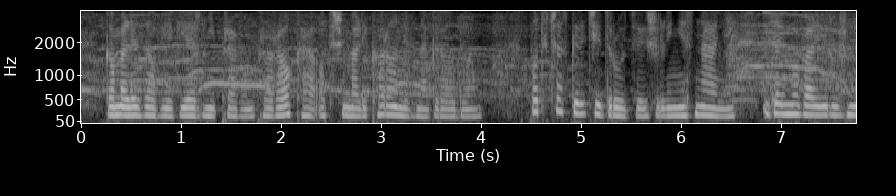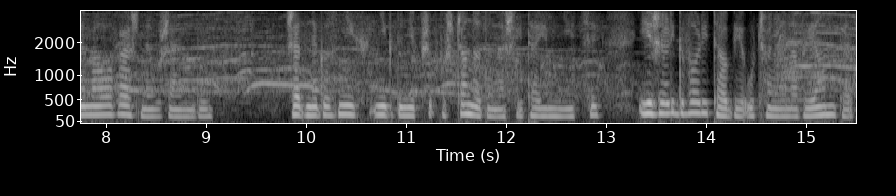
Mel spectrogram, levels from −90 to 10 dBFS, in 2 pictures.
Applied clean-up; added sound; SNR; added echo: none; Crowd; 13 dB; none.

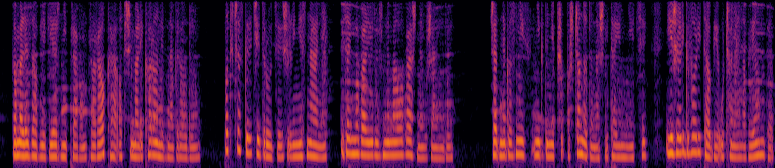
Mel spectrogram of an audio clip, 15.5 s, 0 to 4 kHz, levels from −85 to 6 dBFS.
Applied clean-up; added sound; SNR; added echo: neural mask model RNNoise.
